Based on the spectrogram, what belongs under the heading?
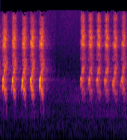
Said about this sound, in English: Hear this bird? It's a jay, and it's blue. But this is a Steller's jay, not a true blue jay with a capital B.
